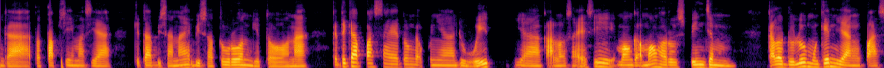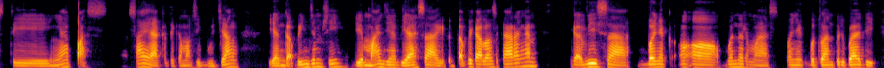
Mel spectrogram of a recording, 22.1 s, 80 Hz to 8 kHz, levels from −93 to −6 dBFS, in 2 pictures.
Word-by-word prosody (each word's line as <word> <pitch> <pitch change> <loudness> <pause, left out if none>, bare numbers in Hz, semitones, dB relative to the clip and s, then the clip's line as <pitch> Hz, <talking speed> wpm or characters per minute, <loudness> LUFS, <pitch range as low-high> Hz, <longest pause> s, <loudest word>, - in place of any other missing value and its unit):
enggak 90 -2 +1
tetap - - 0
sih 110 - -5
Mas 100 0 -6
ya, 95 -2 -1 0.3
kita 110 -1 0
bisa 100 -2 -5
naik 115 +5 -1
bisa 100 -2 -3
turun 120 -2 +3
gitu. 90 -1 -1
Nah, 90 0 +2 0.3
ketika 165 +2 +4
pas 155 -2 +1
saya 140 -3 -3
itu 130 0 -7
enggak 120 -2 -5
punya 105 -1 -3
duit, 100 - 0 0.2
ya 100 -4 -2
kalau 100 +1 +1
saya 110 - -3
sih 155 0 -1
mau 115 -1 +3
enggak - - +1
mau 140 +4 +3
harus 115 -1 0
pinjem. 115 -6 0 0.4
Kalau 135 - +6
dulu 125 +7 +2
mungkin 155 +1 +2
yang 105 -4 +1
pastinya 100 +4 -2
pas - - -3 0.3
saya 145 - +2
ketika 100 -1 -12
masih 105 +1 -6
bujang, 120 +9 -1 0.4
ya 105 - +3
enggak 105 - +1
pinjam 135 +5 0
sih. 145 +1 -5
diem 110 -1 +2
aja, 120 +1 +1
biasa 115 +3 +2 0.2
gitu. - - -11
Tapi 145 -3 +1
kalau 130 0 +5
sekarang 140 +3 +2
kan 180 - +1 0.5
nggak 120 - +2
bisa, 135 -7 +4
banyak 130 +1 +2
heeh, 125 -3 +3 0.2
bener 135 0 -2
Mas, 105 -1 -5
banyak 115 0 -4
kebutuhan 115 0 +1
pribadi, 120 -1 +2
115 Hz, 160 wpm, -23 LUFS, 105-135 Hz, 0.5 s, Kalau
